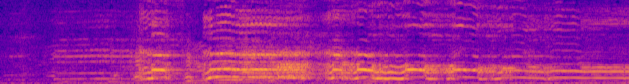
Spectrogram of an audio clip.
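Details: Kukuak balenggek rooster, a native chicken breed from Solok, West Sumatra, Indonesia, at a crowing practice: a loud, long crow with a wavering, multi-note broken tail lasting over two seconds, its harmonics stacked high.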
